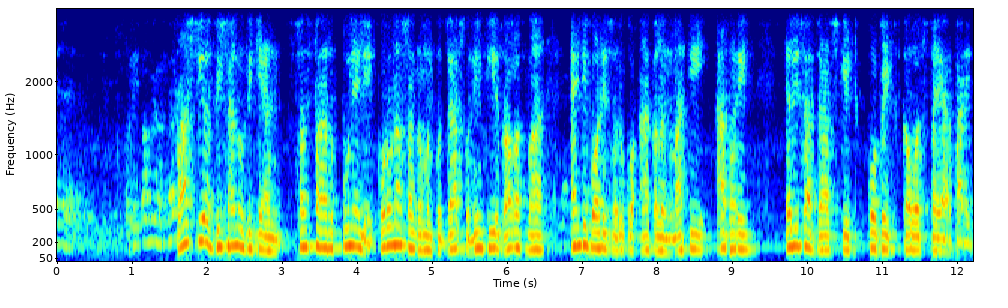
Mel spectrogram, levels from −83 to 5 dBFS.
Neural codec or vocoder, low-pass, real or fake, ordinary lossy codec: vocoder, 44.1 kHz, 128 mel bands, Pupu-Vocoder; 3.6 kHz; fake; Opus, 16 kbps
